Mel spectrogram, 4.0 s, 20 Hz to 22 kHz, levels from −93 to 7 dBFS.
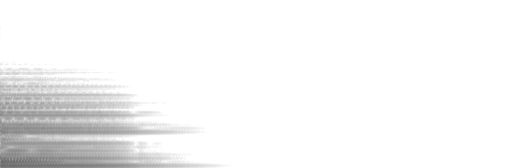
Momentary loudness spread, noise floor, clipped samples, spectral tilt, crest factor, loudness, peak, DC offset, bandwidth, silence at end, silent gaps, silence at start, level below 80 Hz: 17 LU; -84 dBFS; under 0.1%; -10 dB/octave; 20 dB; -42 LUFS; -26 dBFS; under 0.1%; 4.3 kHz; 2.85 s; none; 0 s; -58 dBFS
